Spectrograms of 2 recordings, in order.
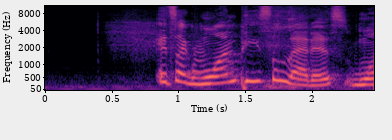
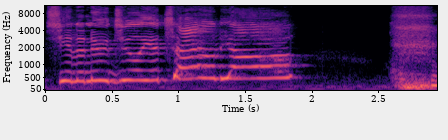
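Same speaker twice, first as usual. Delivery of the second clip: hyped up; 9 semitones higher, slower than usual. Real, not acted. Hyping friend's cooking show.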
